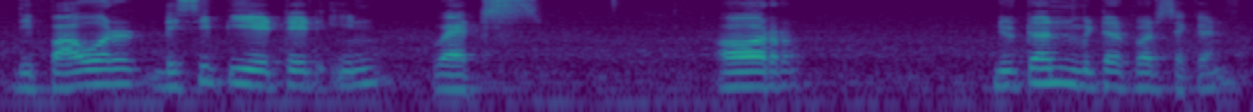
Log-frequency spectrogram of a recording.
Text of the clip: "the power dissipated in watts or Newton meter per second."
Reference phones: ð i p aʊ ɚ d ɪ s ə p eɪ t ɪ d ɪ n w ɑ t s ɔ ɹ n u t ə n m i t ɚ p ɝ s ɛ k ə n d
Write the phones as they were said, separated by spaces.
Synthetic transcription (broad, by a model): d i p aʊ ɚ d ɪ s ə p eɪ t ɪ d ɪ n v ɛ t s ɔ ɹ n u t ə n m i t ɚ p ɝ s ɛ k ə n d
